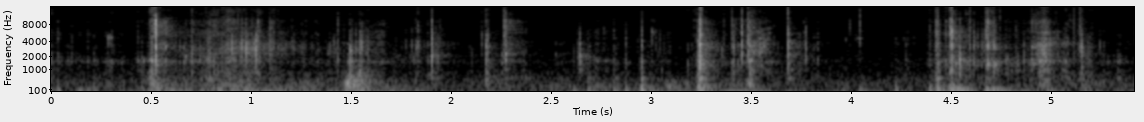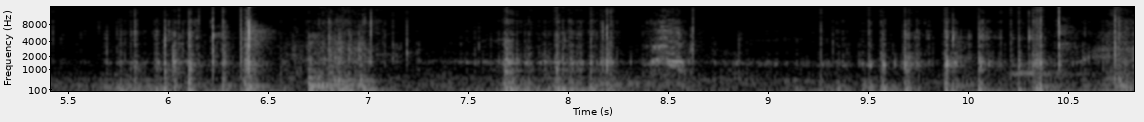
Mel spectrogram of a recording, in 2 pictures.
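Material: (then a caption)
Soap. A solid, hand-sized white bar of dry soap is held in the hand and scraped with a metal utility knife blade into thick curls. The result is a quiet series of crisp, dry scraping and crackling strokes, bright and high in tone, with short bursts separated by brief pauses.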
